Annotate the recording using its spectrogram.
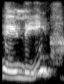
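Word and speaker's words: ceilidh: bit of a king which is a scottish and irish word and pronounced kaylee a traditional irish scottish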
